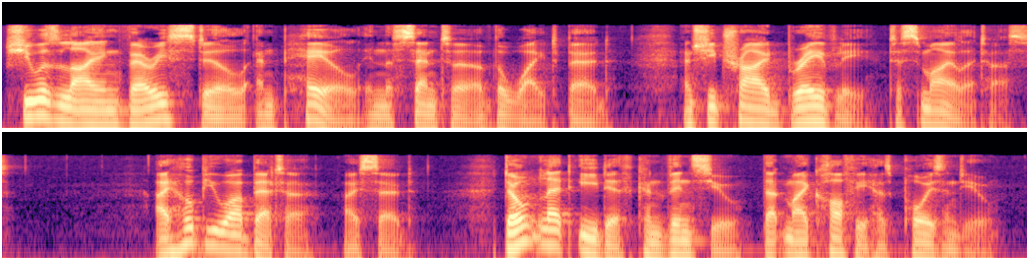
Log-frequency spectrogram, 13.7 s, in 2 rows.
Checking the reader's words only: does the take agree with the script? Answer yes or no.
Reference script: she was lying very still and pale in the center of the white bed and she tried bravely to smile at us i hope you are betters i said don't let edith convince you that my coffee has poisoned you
no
